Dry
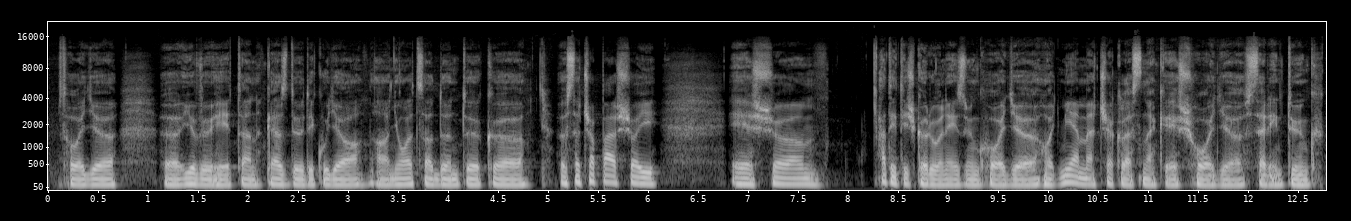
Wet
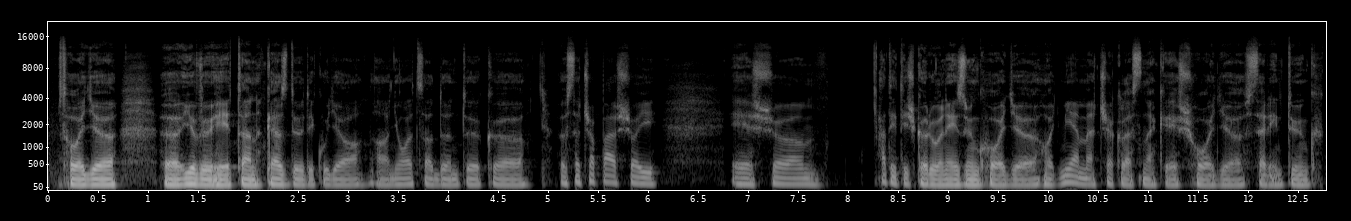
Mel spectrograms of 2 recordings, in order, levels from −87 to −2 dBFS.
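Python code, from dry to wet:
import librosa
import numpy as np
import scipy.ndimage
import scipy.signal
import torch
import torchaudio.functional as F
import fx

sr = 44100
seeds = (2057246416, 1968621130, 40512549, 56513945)

y = fx.gain(x, sr, db=fx.line((2.13, -8.5), (2.69, -18.5), (8.37, -18.5), (9.18, -10.0), (9.68, -17.5)))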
